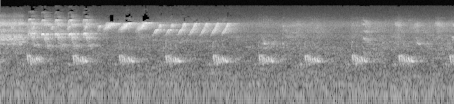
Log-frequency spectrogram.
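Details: Blue-throated barbet (Psilopogon asiaticus) call: short, hollow, mid-pitched notes repeated steadily about every three-quarters of a second, with higher twittering from other small birds over it, one of them a purple sunbird according to a comment.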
